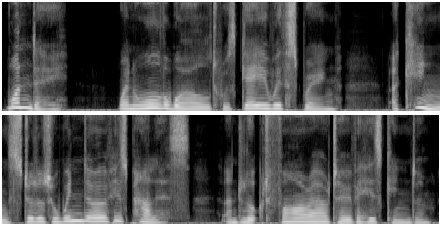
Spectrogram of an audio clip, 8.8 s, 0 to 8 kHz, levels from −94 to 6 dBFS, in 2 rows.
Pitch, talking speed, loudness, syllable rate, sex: 215 Hz, 180 wpm, -16 LUFS, 4.5 syllables/s, female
